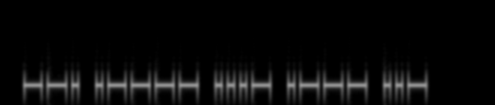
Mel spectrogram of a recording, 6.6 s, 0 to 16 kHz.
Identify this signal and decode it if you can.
Morse code, heard as a keyed tone, about 15 wpm, 700 Hz. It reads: G1VJU
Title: DXCC-100 Call Signs - 5 Characters - Repeated 3x - 15wpm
